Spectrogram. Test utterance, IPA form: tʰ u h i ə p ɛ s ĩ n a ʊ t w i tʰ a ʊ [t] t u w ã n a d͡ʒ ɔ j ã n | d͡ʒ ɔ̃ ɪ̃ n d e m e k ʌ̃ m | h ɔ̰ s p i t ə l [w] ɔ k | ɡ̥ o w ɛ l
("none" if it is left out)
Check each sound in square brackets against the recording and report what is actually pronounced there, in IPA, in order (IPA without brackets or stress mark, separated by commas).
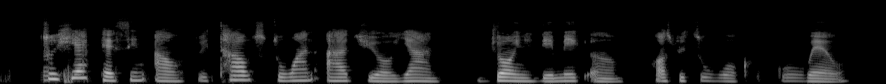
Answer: t, w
